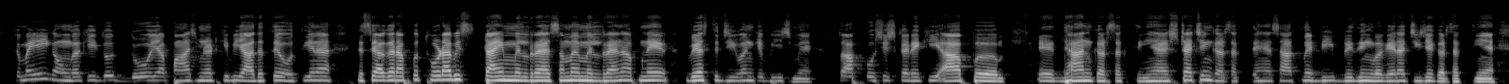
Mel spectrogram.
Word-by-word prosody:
तो 190 - -15
मैं 220 - -2
यही 255 +2 -2
कहूँगा 180 -4 -4
कि 195 +2 -9
जो 200 0 -6
2 175 +1 -11
या 185 0 -2
5 170 +1 -3
मिनट 180 -1 -2
की 185 - -8
भी 185 +1 -5
आदतें 170 +3 0
होती 170 0 -6
हैं 185 - -2
ना, 185 0 +1 0.3
जैसे 175 +3 0
अगर 185 +1 +4
आपको 215 +3 -1
थोड़ा 210 0 +4
भी 220 +1 +4
स 215 +1 -10
टाइम 190 0 +8
मिल 185 -1 +3
रहा 175 0 +5
है, 175 - +6
समय 180 +2 +3
मिल 175 -2 +4
रहा 170 +1 +2
है - - +1
ना 195 - +1
अपने 190 0 +2 0.2
व्यस्त 190 +2 +3
जीवन 175 +1 -5
के 170 -1 -8
बीच 155 -2 -12
में, 130 -1 -8 0.3
तो - - -6
आप 185 - -3
कोशिश 185 0 -8
करें 175 0 +1
कि 180 +2 -7
आप 170 0 +4
अ, 160 0 -1
ध्यान 170 +2 +6
कर 165 -1 0
सकती 150 0 -7
हैं, 160 0 +2
स्ट्रेचिंग 195 +3 0
कर 160 -3 -2
सकते 150 0 -11
हैं, 160 0 -6
साथ 160 +1 -6
में 175 -3 -2
डीप 170 -1 -7
ब्रीदिंग 165 +1 +1
वग़ैरह 165 0 +1
चीज़ें 165 +1 -1
कर 140 -2 -1
सकती 135 0 -2
हैं। 130 - +2
175 Hz, 240 wpm, -23 LUFS, 160-185 Hz, 0.3 s, टाइम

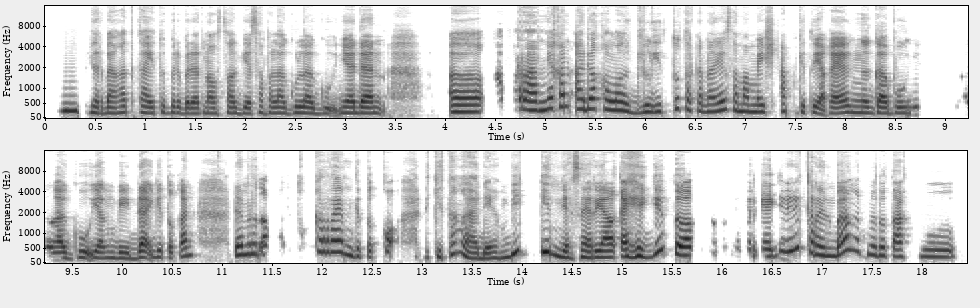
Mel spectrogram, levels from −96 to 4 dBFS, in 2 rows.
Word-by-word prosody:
Mmm, 260 0 +2
bener 195 -2 -4
banget 200 +2 -4
Kak 200 -3 -3
itu 210 - -11
benar-benar 180 -3 -3
nostalgia 180 +1 -4
sama 195 0 -9
lagu-lagunya 185 0 -2
dan, 185 -1 +4 0.7
eee, 225 0 +4 0.2
kan - - -9
perannya 300 0 +2
kan 395 - +1
ada 320 +1 +3
kalau 285 -2 +3
Glee 225 +4 -1
itu 235 +9 -9
terkenalnya 250 -2 -1
sama 245 -3 0
mash-up 225 +2 -5
gitu 210 0 -7
ya - - -1
kayak 185 +2 +1
ngegabung 185 -1 -1
2 380 - -14
lagu 180 +2 -1 0.2
yang 190 0 -2
beda 180 +3 +2
gitu 210 -3 -3
kan 250 +3 +1 0.4
dan 285 - +5
menurut 310 -1 0
aku 370 - -24 0.2
tuh - - -27
keren 380 -1 +3
gitu, 230 -3 -3
kok 380 - -2 0.3
di 205 - -14
kita 220 - -4
nggak 260 - +1
ada 175 0 -1
yang 190 - -4
bikin 380 +1 +6
ya 200 - +2
serial 210 0 +5
kayak 235 +2 +6
gitu, 440 -4 +1
aku 275 - -2
kepikir 250 -6 -16
kayak, 240 0 +2
ih 425 +5 +2
keren 290 -7 +3
banget 410 +1 0
menurut 270 -3 -1
aku. 230 -1 -4
230 Hz, 180 wpm, -19 LUFS, 190-295 Hz, 0.7 s, bikin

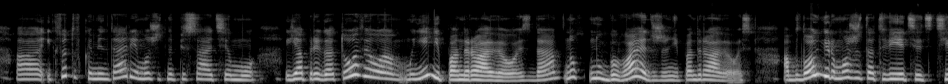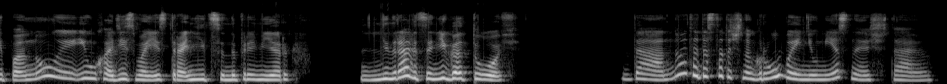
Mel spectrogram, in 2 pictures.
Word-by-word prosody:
а, 235 0 -2
и 220 - -10
кто-то 385 - -4
в - - -21
комментарии 285 +7 -2
может 255 -3 -4
написать 235 -1 -5
ему: 210 -3 -2 0.3
"Я 260 +5 +2
приготовила, 280 - +1
мне 240 - -1
не 340 -8 +3
понравилось". 195 -5 +2
Да, 210 +9 -3
ну 325 +4 -3
ну, 280 -1 +1
бывает 225 - +2
же, 190 0 -5
не 195 - -5
понравилось. 200 - -2 0.3
А 205 - 0
блогер 305 - +4
может 290 -1 -1
ответить 240 -5 0
типа: 205 -4 -2
"Ну 330 - +1
и 275 -4 -2
уходи 245 -4 +1
с 230 - -4
моей 210 -1 +2
страницы", 215 +1 +1
например. 215 0 +1 0.7
Не 215 +5 +1
нравится, 290 -1 +4
не 255 +3 +4
готовь. 230 -7 +2 1.0
Да, 235 -4 -3
но 380 - -2
это 435 -5 +1
достаточно 365 -7 -2
грубо 275 - +1
и 245 - +2
неуместно, 225 +6 -1
я 210 -1 -4
считаю. 205 -2 -9
235 Hz, 140 wpm, -21 LUFS, 215-275 Hz, 1.0 s, блогер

